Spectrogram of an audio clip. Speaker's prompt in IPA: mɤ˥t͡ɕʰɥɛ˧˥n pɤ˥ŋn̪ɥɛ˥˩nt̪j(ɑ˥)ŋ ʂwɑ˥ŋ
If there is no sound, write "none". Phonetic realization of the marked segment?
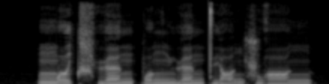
ɑ̰˨˩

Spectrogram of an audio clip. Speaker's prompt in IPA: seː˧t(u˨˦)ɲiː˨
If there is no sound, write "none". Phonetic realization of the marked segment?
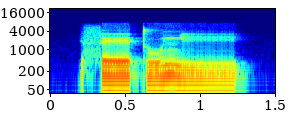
u˨˦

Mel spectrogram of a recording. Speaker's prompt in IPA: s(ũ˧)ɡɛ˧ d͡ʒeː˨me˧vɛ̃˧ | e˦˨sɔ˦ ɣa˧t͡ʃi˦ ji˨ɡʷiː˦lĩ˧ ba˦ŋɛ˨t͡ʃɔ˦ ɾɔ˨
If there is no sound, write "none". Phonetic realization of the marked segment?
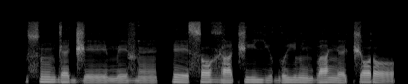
ũ˦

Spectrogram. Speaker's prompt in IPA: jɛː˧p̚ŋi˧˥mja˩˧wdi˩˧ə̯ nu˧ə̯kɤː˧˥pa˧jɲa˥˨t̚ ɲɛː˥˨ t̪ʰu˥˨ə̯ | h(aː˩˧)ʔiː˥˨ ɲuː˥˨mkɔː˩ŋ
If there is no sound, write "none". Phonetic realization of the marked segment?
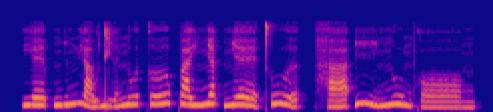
aː˩˧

